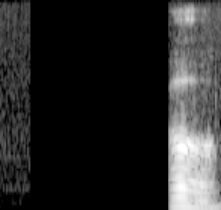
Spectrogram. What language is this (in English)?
Marathi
